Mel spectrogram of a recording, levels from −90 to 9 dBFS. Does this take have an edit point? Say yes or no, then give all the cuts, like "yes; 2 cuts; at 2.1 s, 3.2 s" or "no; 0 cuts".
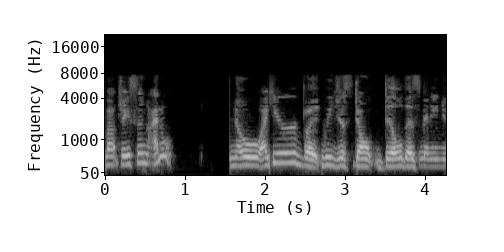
yes; 2 cuts; at 2.0 s, 2.7 s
